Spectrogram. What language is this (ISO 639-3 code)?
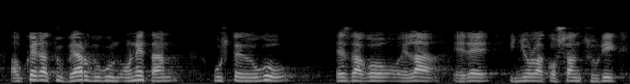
eus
